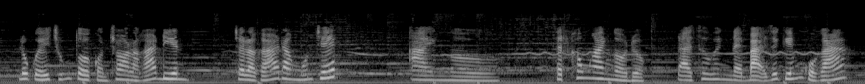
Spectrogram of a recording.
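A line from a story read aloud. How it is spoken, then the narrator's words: Sighing, continuing the story. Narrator (Vietnamese): Tiểu Triều thở dài kể tiếp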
